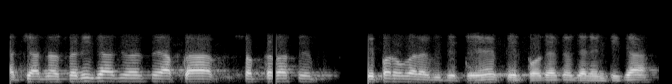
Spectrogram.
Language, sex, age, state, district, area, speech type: Hindi, male, 45-60, Bihar, Vaishali, rural, conversation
